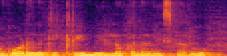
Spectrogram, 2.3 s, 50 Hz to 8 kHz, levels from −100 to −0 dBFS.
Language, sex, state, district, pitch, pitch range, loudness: Telugu, female, Telangana, Hyderabad, 245 Hz, 230-255 Hz, -13 LUFS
